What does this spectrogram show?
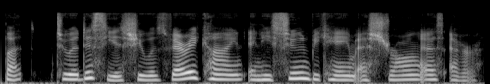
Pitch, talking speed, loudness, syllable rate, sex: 225 Hz, 185 wpm, -17 LUFS, 4.8 syllables/s, female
